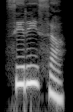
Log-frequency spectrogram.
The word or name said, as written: ಸಿರಿಸ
